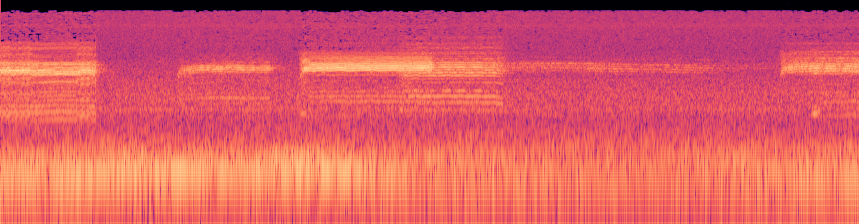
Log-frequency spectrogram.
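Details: Several eastern narrow-mouthed toads in Houston after flooding rain give overlapping sheep-like buzzes, each one to two seconds long, one after another, with a constant low hum of urban traffic underneath.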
